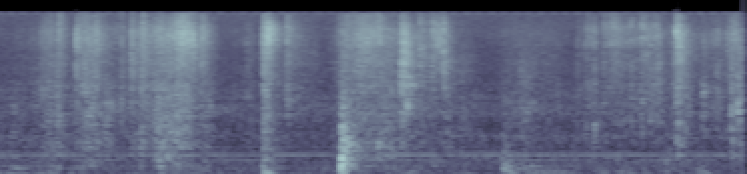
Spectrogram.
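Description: Packaging being handled at a kitchen table: rustling of a plastic bag early on, then two or three sharp knocks around the middle.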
